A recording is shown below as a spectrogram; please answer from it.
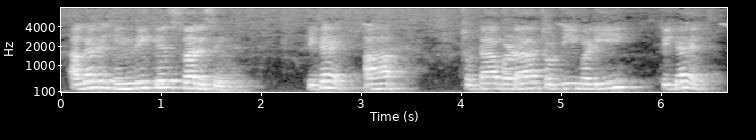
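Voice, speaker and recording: A man teaching English grammar in a lesson, slow and repetitive, dictating examples word by word. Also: high voice, darkish tone, distant mic. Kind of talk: classroom-style grammar lesson. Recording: very echoey room, voice from off-mic, faint noise.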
